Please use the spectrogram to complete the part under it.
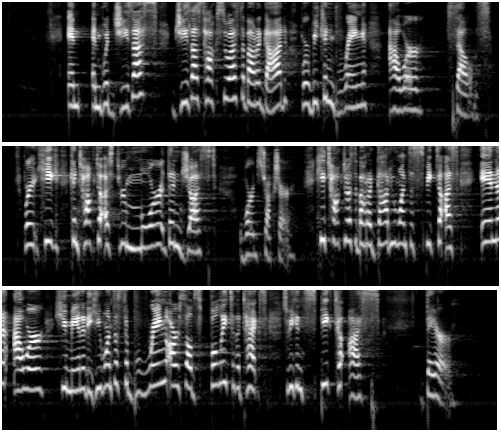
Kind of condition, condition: setting, large echoing room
